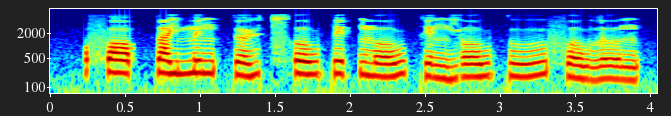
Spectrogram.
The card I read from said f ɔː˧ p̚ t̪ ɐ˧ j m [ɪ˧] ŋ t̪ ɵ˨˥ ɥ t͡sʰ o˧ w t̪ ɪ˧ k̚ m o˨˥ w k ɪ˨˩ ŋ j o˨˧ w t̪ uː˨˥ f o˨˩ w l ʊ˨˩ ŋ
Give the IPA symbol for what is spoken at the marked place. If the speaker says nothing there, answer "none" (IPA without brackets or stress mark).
ɪ˧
